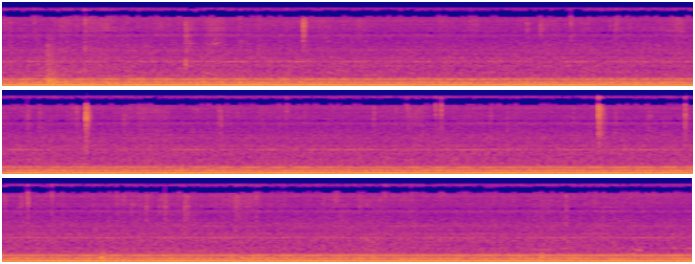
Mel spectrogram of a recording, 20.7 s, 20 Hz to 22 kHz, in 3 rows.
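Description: Steady low drone inside an Airbus A330 cabin as the airliner taxis after landing: jet engines at idle and cabin air, an even hum that does not change.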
